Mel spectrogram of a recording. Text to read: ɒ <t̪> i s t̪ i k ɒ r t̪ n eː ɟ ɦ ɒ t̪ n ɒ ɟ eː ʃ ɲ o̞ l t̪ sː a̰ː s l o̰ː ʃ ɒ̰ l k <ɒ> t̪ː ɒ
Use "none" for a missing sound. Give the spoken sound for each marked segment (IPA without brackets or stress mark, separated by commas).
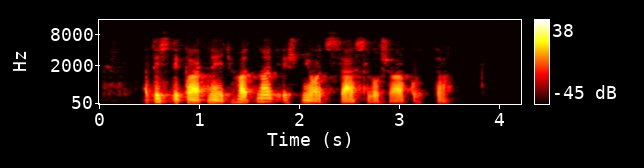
t̪, o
